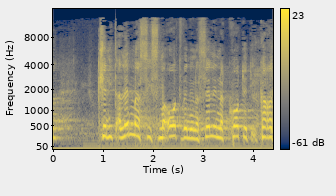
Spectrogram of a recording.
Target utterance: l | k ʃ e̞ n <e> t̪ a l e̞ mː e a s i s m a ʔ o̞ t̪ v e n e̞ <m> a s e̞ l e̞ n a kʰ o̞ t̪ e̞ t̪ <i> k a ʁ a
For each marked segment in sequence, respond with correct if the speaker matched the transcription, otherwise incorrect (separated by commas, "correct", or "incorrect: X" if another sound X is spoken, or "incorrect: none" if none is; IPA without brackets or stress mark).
incorrect: i, incorrect: n, correct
